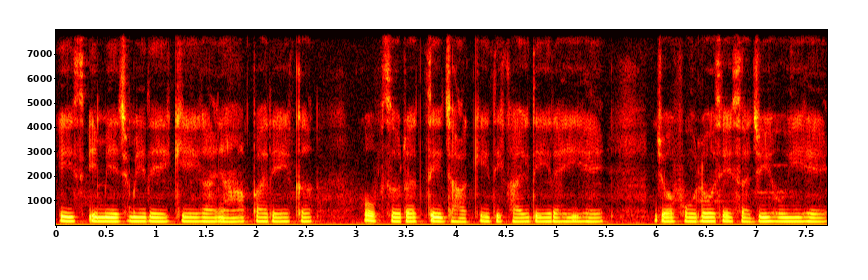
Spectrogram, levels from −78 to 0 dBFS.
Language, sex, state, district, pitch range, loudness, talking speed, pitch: Hindi, female, Rajasthan, Jaipur, 160-165 Hz, -18 LUFS, 155 wpm, 160 Hz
